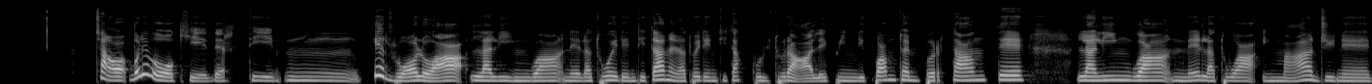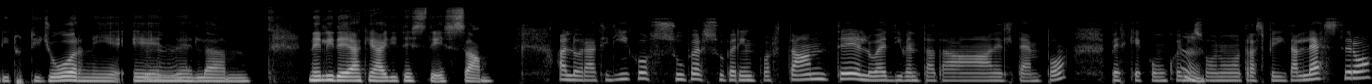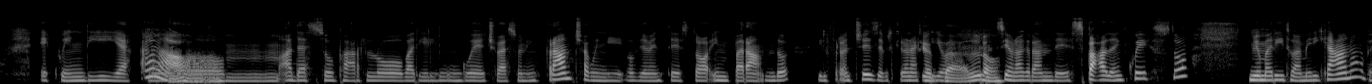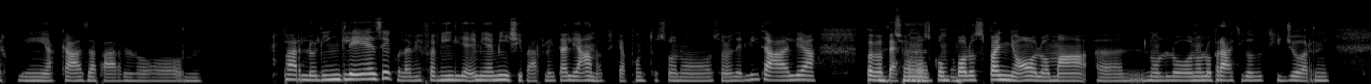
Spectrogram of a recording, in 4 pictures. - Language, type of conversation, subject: Italian, podcast, Che ruolo ha la lingua nella tua identità?
- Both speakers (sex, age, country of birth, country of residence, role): female, 25-29, Italy, Italy, guest; female, 60-64, Brazil, Italy, host
- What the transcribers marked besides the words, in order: tapping; other background noise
